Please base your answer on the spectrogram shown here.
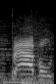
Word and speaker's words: Babel: You're like a real-life Tower of Babel. I believe it's pronounced babble, Chad, which I admit you're doing an awful lot of.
